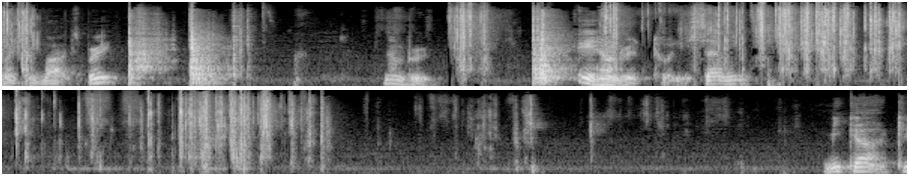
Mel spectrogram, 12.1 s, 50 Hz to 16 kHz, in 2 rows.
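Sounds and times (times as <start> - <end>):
cards rustling and clicking: 0.0 - 0.3, 4.0 - 8.2
wrapper tearing and crinkling: 0.0 - 0.3, 3.0 - 3.4, 4.0 - 8.3.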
